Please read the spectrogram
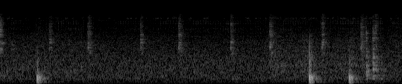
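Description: Light mechanical ticking from the drive of a small spinning figure-skater toy, a little over two ticks a second, with a few louder knocks.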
